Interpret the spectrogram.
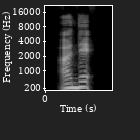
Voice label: "ane", Japanese; older sister

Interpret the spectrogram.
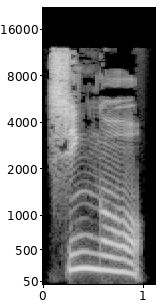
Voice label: "shingou", Japanese; traffic lights

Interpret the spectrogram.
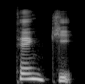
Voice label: "weather", Japanese

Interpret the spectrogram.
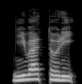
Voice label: "niwatori", Japanese

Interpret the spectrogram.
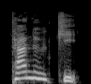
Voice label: "tanuki", Japanese

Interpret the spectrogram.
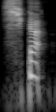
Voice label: "shika", Japanese

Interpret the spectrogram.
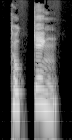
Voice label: "tokken", Japanese; privilege special right

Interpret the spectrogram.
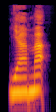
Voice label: "yama", Japanese

